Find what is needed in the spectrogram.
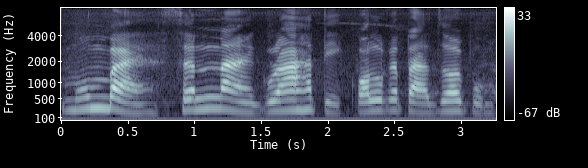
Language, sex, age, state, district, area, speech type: Assamese, female, 30-45, Assam, Dhemaji, rural, spontaneous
